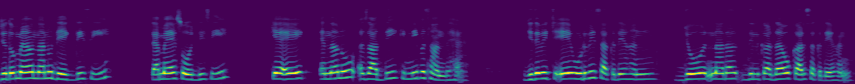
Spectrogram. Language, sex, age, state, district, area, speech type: Punjabi, female, 30-45, Punjab, Jalandhar, urban, spontaneous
